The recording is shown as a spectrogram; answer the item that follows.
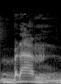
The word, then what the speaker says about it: Bram: De hecho, Brand Stoker, el escritor, eh, su nombre es Bram, B-R-A-M, como, como el niño de, de Juego de Tronos, pues igual.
